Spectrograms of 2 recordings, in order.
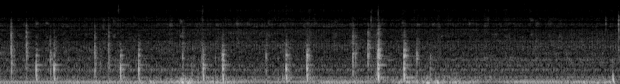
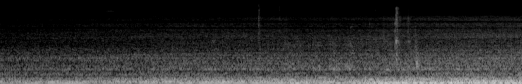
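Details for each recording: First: Machine idling low and steady while the attachment on a hitch whose pins fit loosely (owner thinks the hitch isn't for this machine) is rocked; irregular sharp clunks from excessive play — worn pins and bushings. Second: Tractor diesel start after battery isolator check: catches effortlessly and settles into an even, low rumble firming up as it warms, no stumble or misfire; healthy.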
